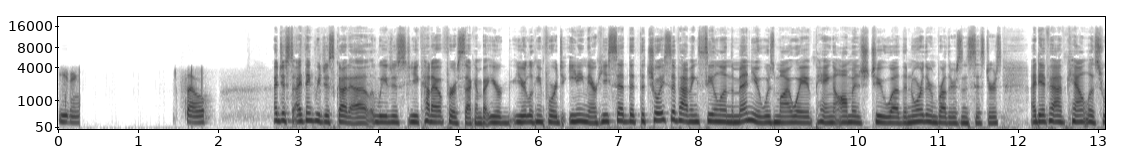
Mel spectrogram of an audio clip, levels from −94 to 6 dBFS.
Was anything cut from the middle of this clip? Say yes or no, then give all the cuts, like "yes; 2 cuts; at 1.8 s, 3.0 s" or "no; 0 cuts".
no; 0 cuts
